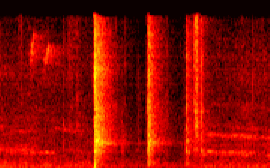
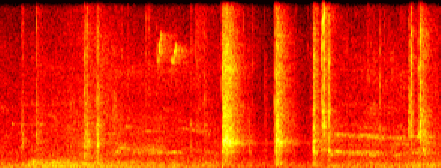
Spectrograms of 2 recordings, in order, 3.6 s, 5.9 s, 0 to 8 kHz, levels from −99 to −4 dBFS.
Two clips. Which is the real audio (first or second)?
second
